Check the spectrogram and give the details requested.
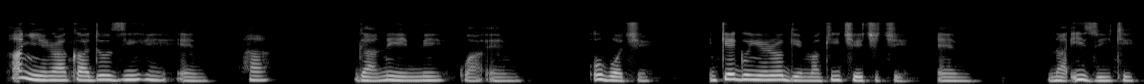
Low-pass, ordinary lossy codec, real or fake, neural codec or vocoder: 7.2 kHz; none; fake; autoencoder, 48 kHz, 128 numbers a frame, DAC-VAE, trained on Japanese speech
